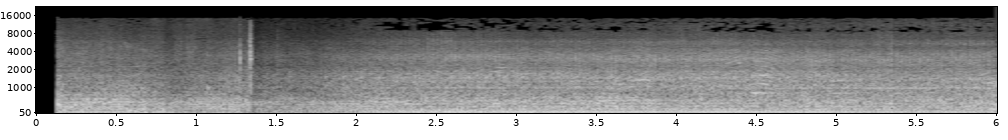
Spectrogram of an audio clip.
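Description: Steady low rumble and hiss of outdoor background noise, with a sharp click about a second and a half in where the sound drops and then builds back up.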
